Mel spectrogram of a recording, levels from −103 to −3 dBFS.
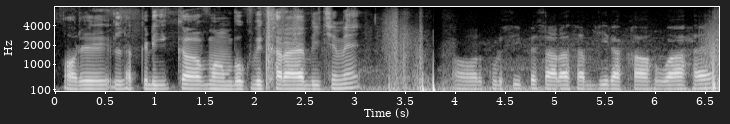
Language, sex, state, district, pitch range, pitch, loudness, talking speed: Hindi, male, Bihar, East Champaran, 135-145 Hz, 140 Hz, -21 LUFS, 145 wpm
